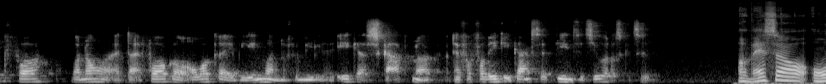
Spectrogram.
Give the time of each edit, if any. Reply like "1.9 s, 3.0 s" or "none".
none

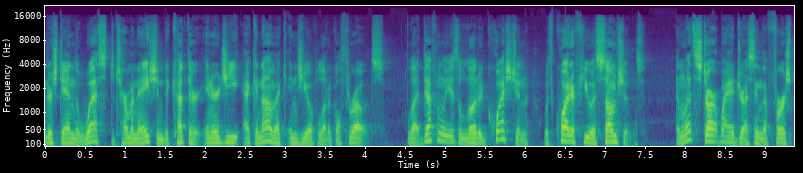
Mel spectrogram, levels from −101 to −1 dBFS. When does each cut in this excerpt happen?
4.5 s

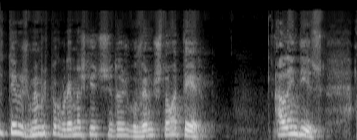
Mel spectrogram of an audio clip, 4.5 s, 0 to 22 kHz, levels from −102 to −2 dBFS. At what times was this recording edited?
none

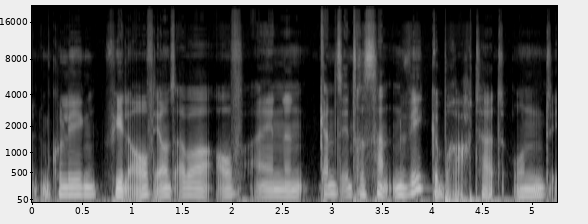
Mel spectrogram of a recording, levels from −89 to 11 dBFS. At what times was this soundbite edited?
1.2 s

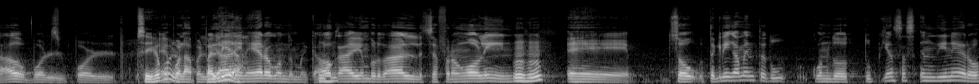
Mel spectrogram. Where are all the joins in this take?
none

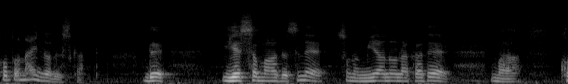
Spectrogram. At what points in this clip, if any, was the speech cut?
1.4 s

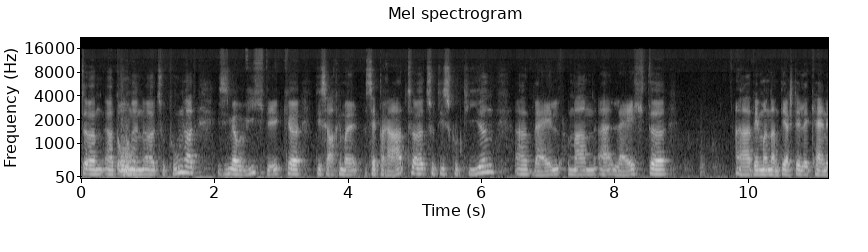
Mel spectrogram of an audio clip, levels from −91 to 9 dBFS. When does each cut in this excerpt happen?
none

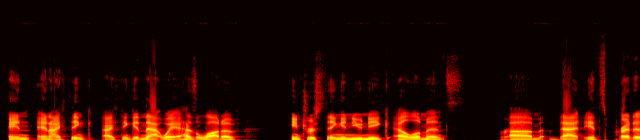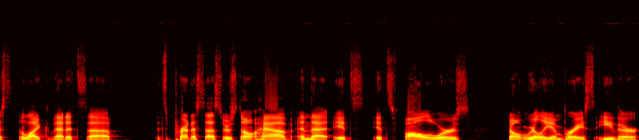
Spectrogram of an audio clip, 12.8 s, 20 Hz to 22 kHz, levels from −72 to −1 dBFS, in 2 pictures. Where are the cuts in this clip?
none

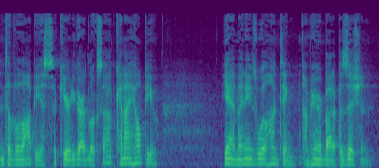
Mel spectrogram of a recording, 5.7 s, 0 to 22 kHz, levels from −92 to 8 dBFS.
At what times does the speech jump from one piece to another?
none

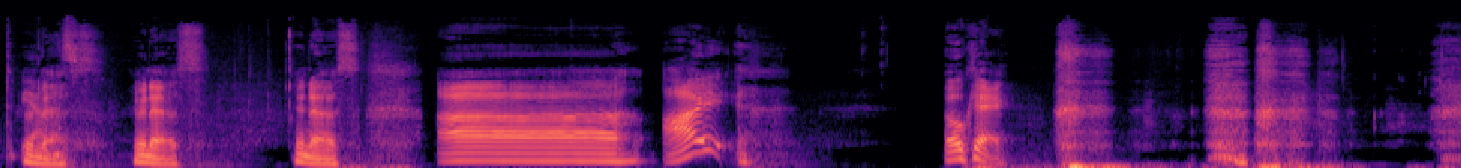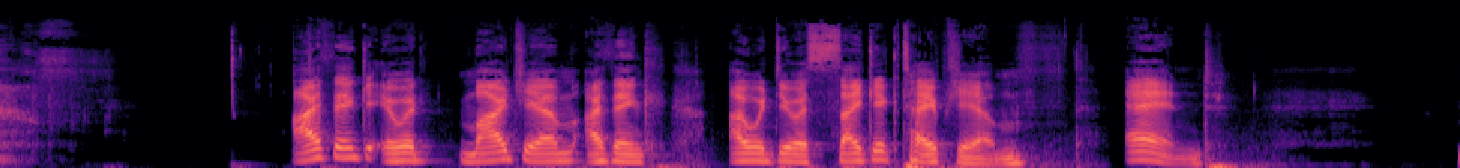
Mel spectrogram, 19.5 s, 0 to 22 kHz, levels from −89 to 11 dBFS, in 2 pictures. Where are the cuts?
none

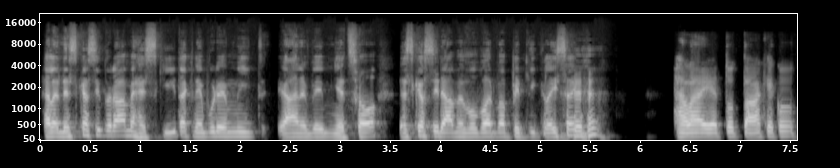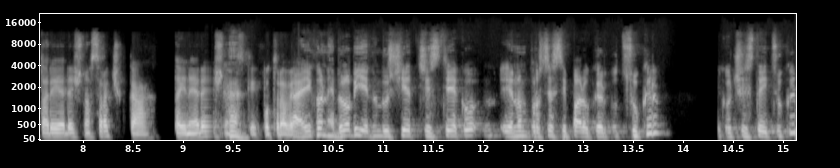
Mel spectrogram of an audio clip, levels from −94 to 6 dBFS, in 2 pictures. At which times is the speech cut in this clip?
none

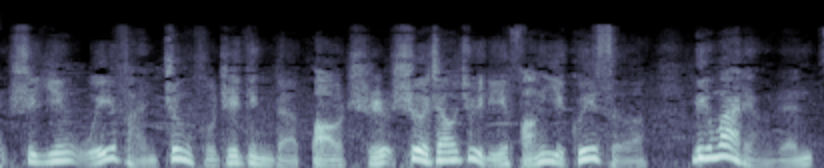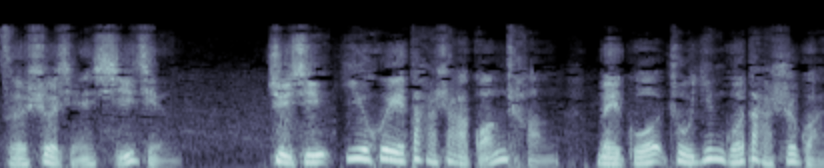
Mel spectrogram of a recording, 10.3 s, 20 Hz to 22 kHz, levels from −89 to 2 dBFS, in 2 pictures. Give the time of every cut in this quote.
7.2 s

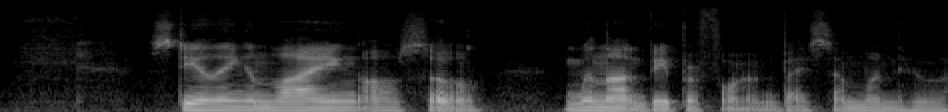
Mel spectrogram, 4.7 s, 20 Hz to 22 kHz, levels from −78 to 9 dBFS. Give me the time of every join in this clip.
2.7 s

